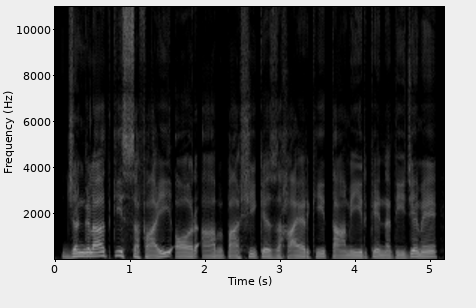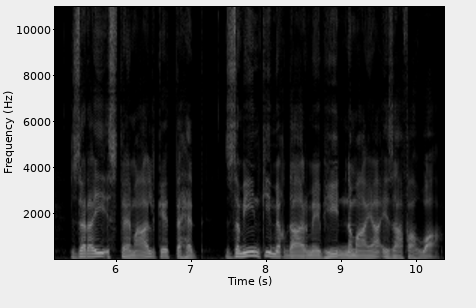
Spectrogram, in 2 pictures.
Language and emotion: Urdu, neutral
